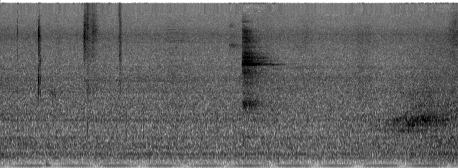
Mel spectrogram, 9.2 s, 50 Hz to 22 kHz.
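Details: 2017 Hyundai Elantra that had a check engine light and lack of accelerator response, idling while the misfire counter is monitored: quiet, even idle with a soft steady low pulse, no stumbles or shakes; running smoothly on all cylinders.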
